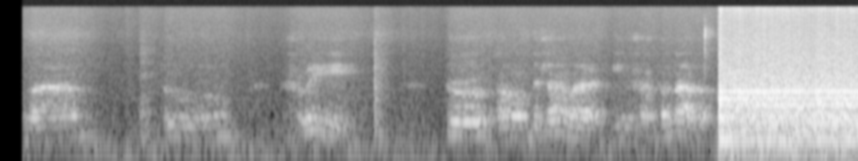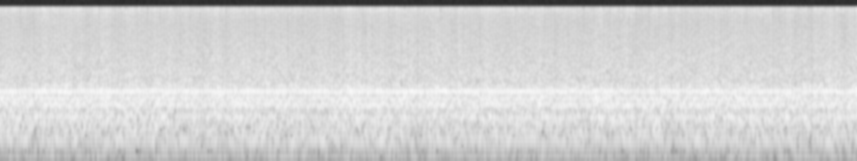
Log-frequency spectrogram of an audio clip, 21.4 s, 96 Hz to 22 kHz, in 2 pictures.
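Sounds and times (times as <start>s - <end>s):
signal jammer real test at 1 m: 9.0s - 21.4s.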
